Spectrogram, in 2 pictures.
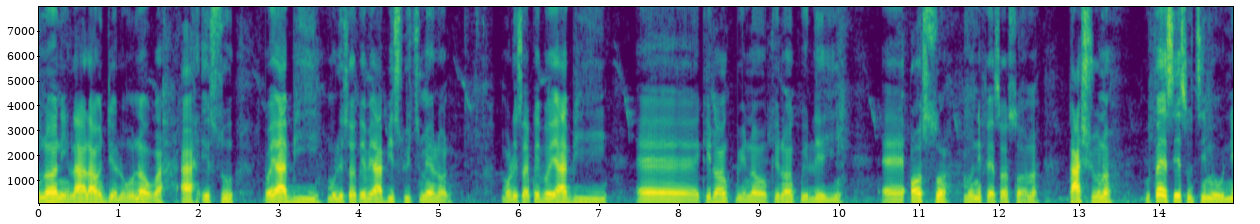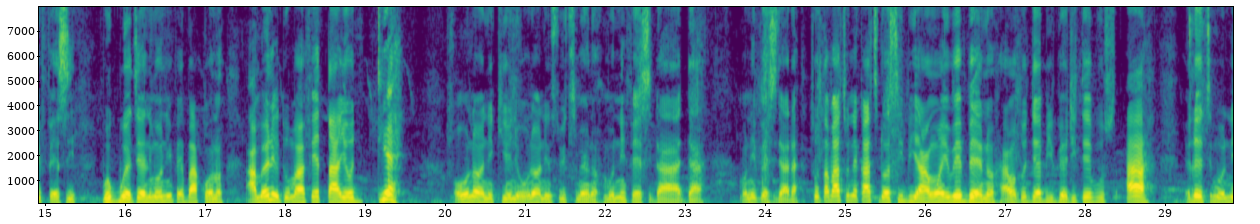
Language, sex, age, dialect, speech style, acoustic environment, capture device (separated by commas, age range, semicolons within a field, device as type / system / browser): Yoruba, male, 25-34, Nigeria - Ibadan, excited, nature, mobile / Linux / Chrome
